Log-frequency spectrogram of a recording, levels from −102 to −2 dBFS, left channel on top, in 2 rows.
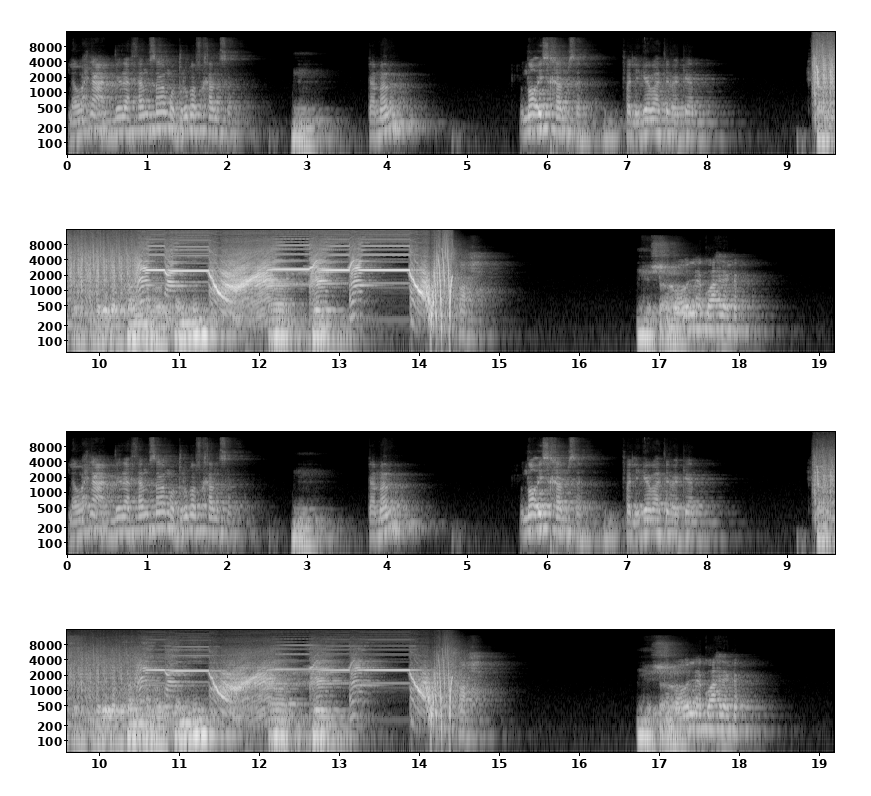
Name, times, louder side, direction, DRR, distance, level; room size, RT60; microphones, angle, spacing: voice 1, 0.0-2.1 3.8-4.2 5.7-6.5 7.0-7.9 12.1-12.4 14.5-14.8 17.1-18.0, equal, 5° right, 4 dB, 2.8 m, -30 dB
sound 1, 9.3-14.4, left 8 dB, 80° left, 1.3 m, -20 dB
voice 2, 9.3-11.4 12.1-12.9 16.7-17.3, left 1 dB, 45° left, 3 dB, 4.4 m, -26 dB
24.5 x 24.5 x 7.5 m, 0.76 s
head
